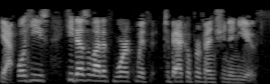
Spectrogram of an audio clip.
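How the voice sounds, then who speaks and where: Guy hosting a podcast, jokey casual chat, highish voice, kinda dull lo-fi audio. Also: expressive, a little fast, no room sound. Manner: joking, tongue-in-cheek. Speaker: podcast host. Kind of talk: casual chat reading out listener shout-outs. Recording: dull lo-fi voice recording.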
